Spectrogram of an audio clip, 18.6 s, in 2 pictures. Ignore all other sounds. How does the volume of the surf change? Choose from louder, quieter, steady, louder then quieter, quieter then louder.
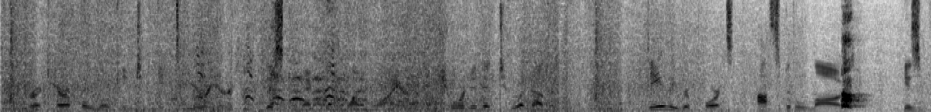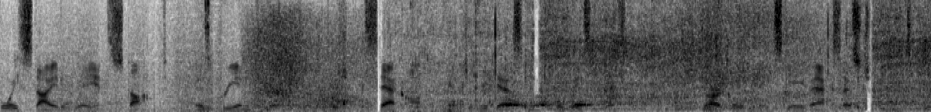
quieter then louder.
